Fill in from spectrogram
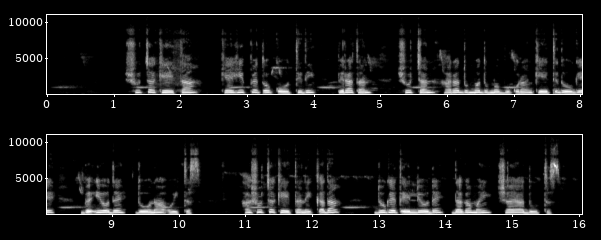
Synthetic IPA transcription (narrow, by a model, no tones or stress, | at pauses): ʃʊt͡ʃːɐke̞ːt̪ːaː | ke̞ːɦɪpːɛt̪ʼɔkʼːoːt̪ːɪd̪ɪb̥ɪɾɐt̪ɐn | ʃʊt͡ʃːɐnhɐɾɐd̪ʊmːɐd̪ʊmːɐbʊkʼʊɾɐnke̞ːt̪ʼːɪd̪o̞ːɡe̞ːbɛʔɪjoːd̪ɛd̪o̞ːnaːʔɔjt̪ːɛs | hɐʃʊt͡ʃːɐke̞ːt̪ːɐnɛkʼːɐd̪ɐ | d̪ʊɡɛt̪ʼe̞ːlːɪjoːd̪ɛd̪ɐɡɐmɐjʃɐjaːd̪uːt̪ːɛs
